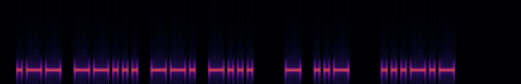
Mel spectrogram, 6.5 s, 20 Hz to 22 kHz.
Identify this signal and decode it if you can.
Morse code, heard as a keyed tone, about 20 wpm, 700 Hz. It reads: W7GB TU <SK>
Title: Practice QSO - Exchange 4 - Ending - 20wpm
